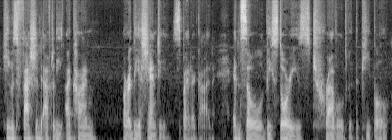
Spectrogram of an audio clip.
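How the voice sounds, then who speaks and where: Expressive woman telling trickster tales, dry sound. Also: extremely low pitch, slightly rough, no echo. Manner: dramatic pauses, drawn-out emphatic words, swings in volume. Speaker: guest storyteller of Caribbean folklore. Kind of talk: expressive trickster tale storytelling and explanation.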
